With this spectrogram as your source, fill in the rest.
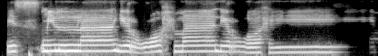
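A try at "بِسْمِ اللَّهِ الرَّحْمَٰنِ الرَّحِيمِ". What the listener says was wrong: Kalau ma-nya udah bagus. Kalau la-nya itu sepertinya lidahnya masih terangkat. Jadi lidah diam. Lidahnya diam.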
